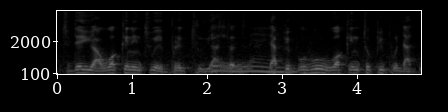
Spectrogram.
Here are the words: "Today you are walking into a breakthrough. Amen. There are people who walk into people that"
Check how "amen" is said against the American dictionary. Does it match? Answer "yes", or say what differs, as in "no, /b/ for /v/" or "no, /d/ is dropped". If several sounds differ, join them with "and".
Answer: no, /m/ is dropped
